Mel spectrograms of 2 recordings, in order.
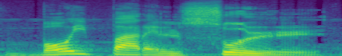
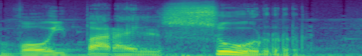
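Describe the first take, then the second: First: The last word ends with an L sound. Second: The last word ends with an R sound. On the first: The speaker calls it wrong. "el lambdacismo cuando decimos" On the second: The speaker calls it right. "por decir"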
